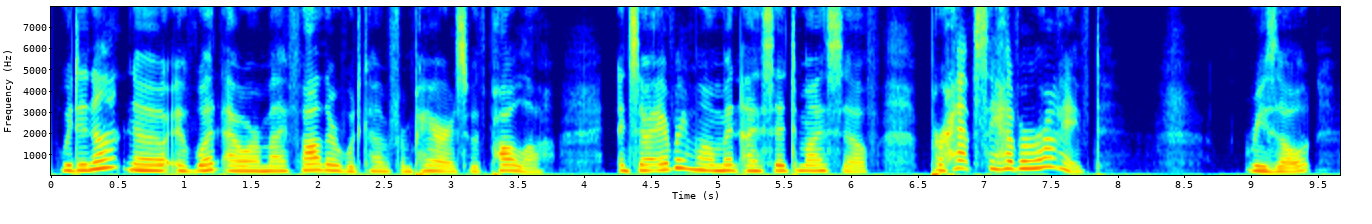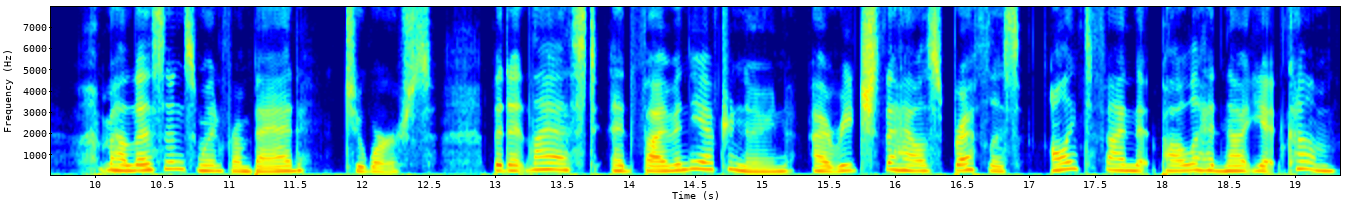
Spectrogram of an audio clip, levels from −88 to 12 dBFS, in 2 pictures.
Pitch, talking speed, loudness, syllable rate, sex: 260 Hz, 175 wpm, -17 LUFS, 5.0 syllables/s, female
